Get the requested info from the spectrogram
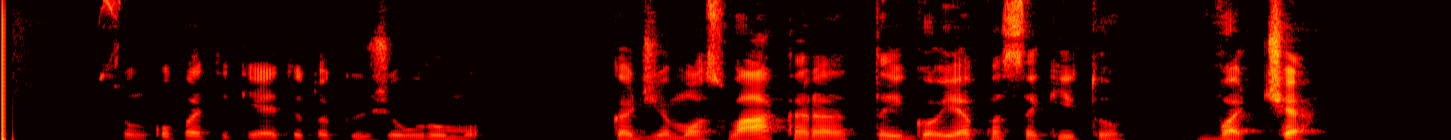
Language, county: Lithuanian, Vilnius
